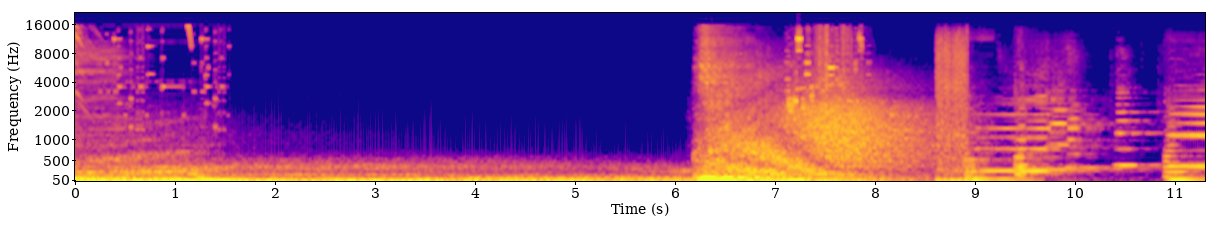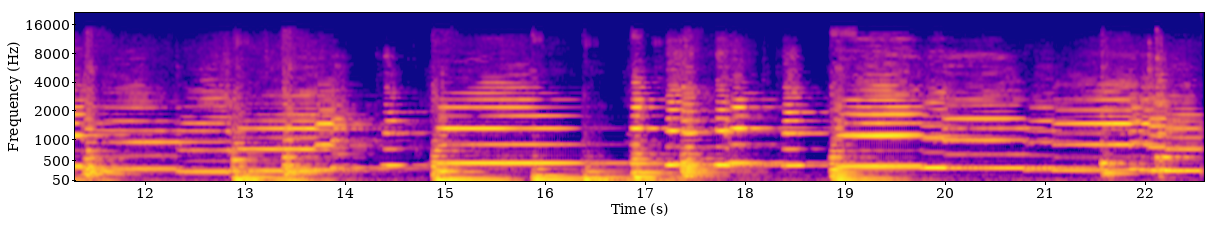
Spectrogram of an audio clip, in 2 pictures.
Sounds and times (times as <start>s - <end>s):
Wind instrument, woodwind instrument: 9.0s - 22.5s.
